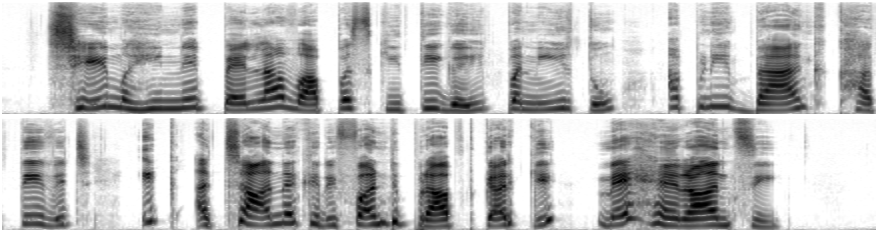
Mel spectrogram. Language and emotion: Punjabi, surprised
